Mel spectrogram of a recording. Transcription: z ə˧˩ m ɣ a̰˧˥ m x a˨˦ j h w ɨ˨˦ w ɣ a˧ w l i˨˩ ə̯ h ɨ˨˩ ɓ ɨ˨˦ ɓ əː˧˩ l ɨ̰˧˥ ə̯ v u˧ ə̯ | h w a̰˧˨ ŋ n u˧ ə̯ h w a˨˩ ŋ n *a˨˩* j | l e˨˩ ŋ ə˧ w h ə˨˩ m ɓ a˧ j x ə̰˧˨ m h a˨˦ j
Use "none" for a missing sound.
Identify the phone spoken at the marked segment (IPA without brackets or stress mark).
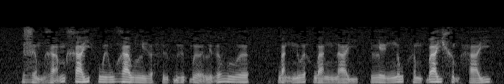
a˨˩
